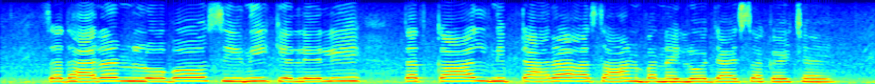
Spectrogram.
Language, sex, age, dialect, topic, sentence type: Maithili, female, 18-24, Angika, banking, statement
